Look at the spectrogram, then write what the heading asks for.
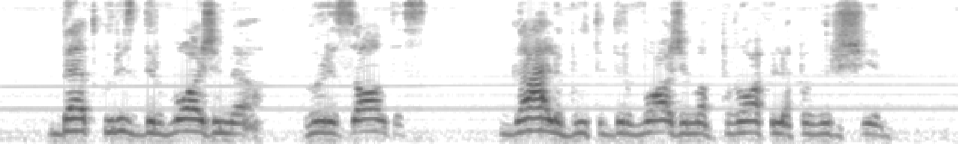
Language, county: Lithuanian, Kaunas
